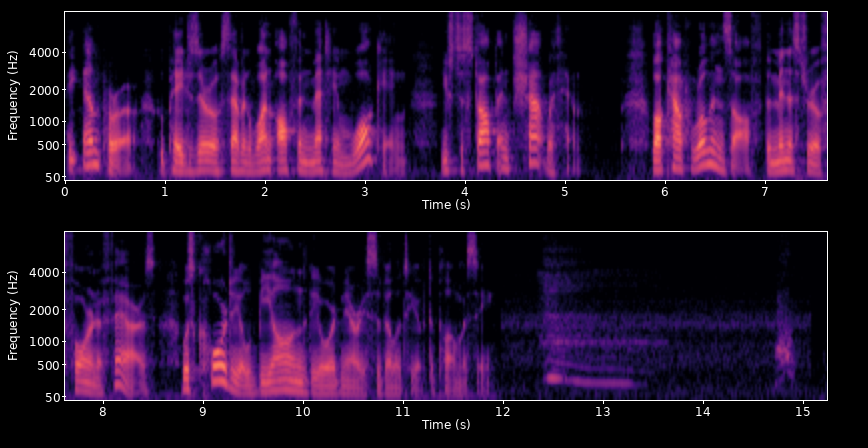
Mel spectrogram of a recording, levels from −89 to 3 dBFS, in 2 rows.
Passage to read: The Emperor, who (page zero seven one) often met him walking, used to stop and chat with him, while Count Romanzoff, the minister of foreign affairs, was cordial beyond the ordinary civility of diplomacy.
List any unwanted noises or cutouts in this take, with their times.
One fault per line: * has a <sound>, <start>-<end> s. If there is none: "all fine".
* has a sigh, 12.3-13.7 s
* has a bark, 14.7-15.0 s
